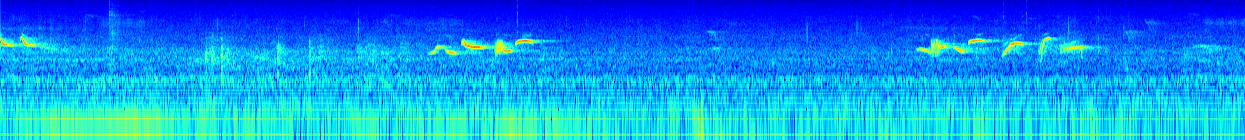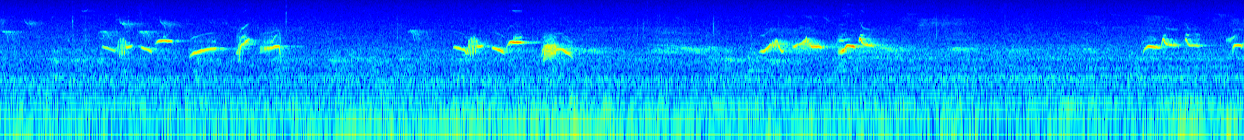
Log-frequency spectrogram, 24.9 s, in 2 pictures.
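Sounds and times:
Eurasian blackbird song: 0.0s - 0.6s, 4.2s - 5.6s, 9.2s - 15.5s, 16.5s - 22.2s, 23.2s - 24.8s.

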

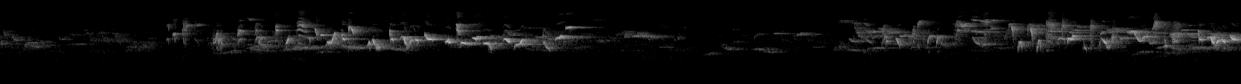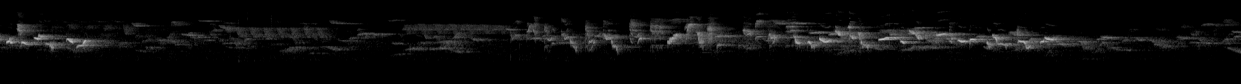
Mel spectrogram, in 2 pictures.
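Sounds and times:
Eurasian blackcap warbling song: 0.0s - 24.8s.

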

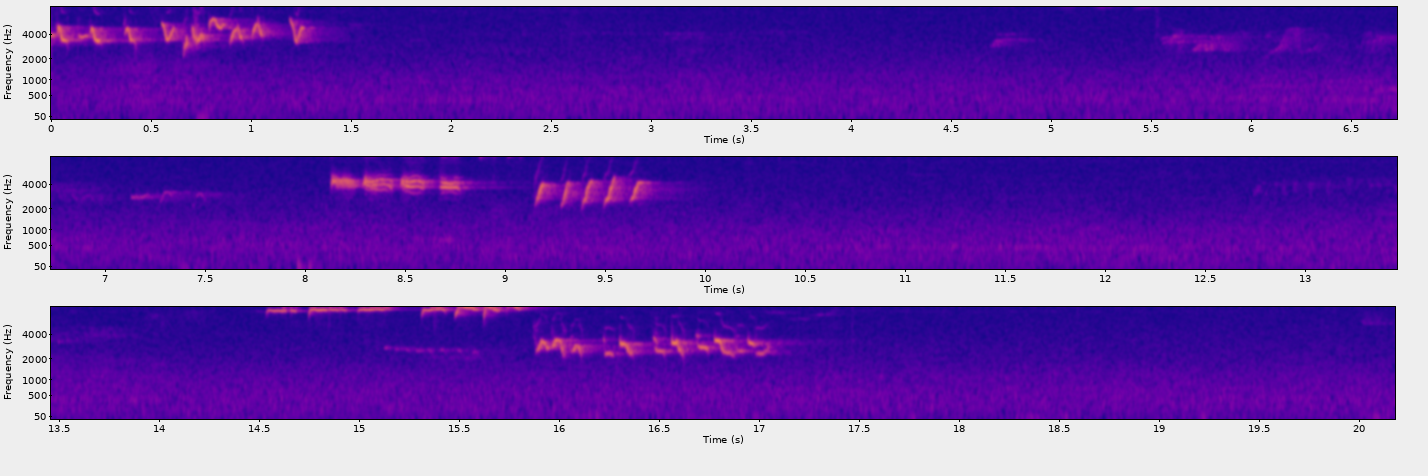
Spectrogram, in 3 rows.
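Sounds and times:
European robin singing: 0.0s - 1.4s, 4.7s - 9.9s, 12.7s - 17.5s.

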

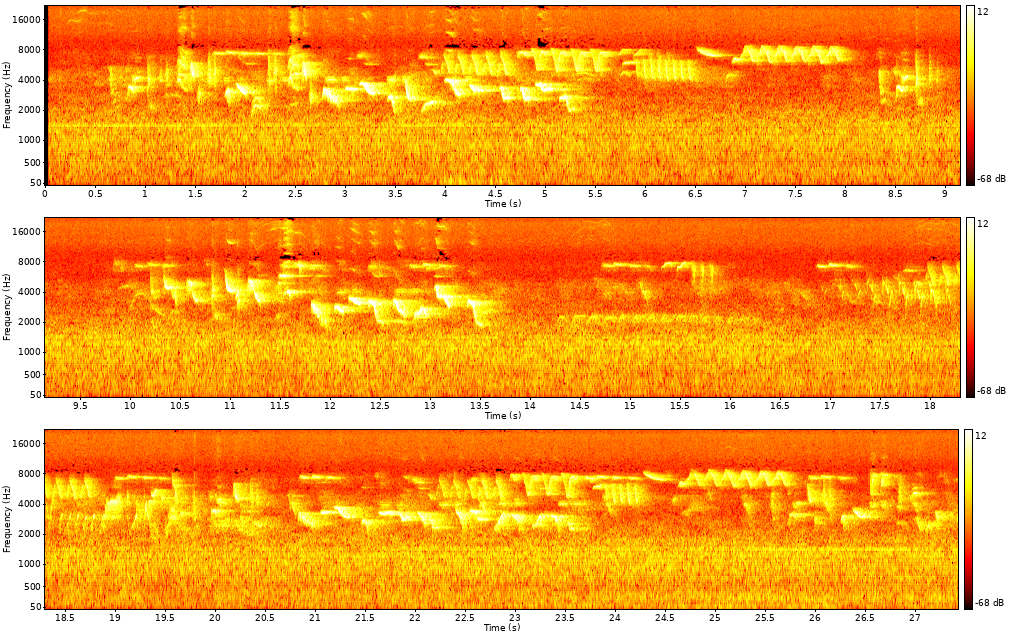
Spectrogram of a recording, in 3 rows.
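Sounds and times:
Eurasian blackcap calls and chirps: 1.3s - 8.7s, 10.0s - 13.7s, 17.0s - 27.4s.

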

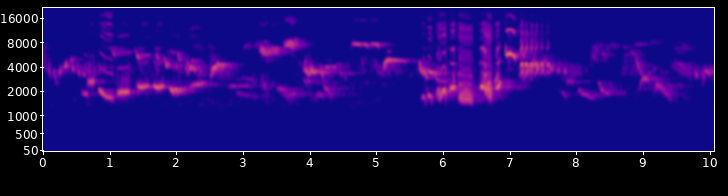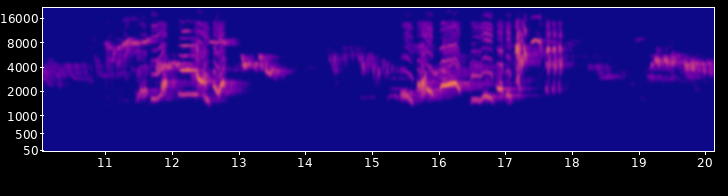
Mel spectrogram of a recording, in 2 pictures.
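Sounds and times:
common blackbird song: 0.1s - 10.0s, 11.0s - 13.6s, 14.8s - 18.0s.

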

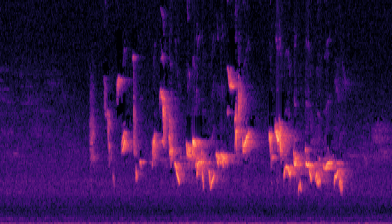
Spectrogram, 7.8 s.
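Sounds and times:
Eurasian blackcap warbling song: 1.8s - 7.8s.

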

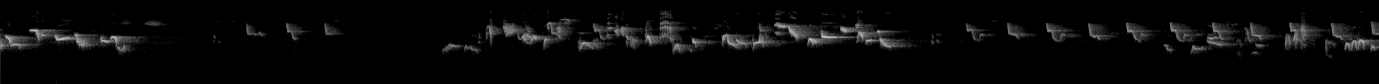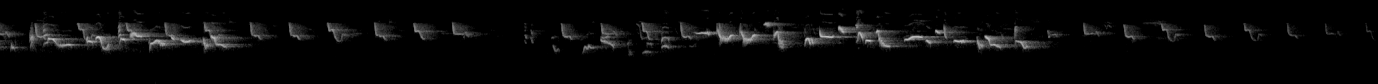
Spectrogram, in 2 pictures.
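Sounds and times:
Eurasian blackcap singing rapid chirps and warbled notes: 0.0s - 27.5s.

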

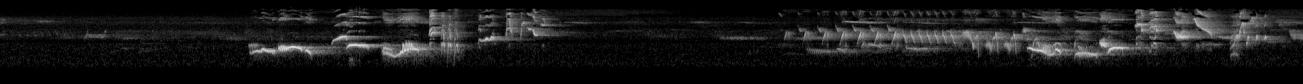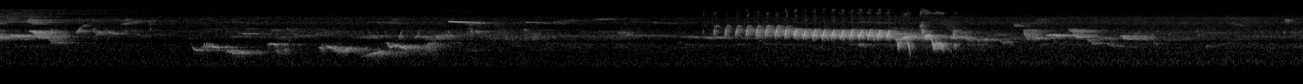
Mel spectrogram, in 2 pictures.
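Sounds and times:
common blackbird singing: 2.5s - 5.7s, 7.3s - 14.4s, 15.0s - 18.4s, 19.9s - 24.7s.

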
